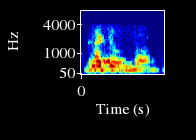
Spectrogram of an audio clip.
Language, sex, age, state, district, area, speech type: Sindhi, female, 30-45, Uttar Pradesh, Lucknow, urban, conversation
